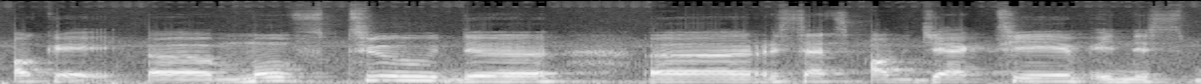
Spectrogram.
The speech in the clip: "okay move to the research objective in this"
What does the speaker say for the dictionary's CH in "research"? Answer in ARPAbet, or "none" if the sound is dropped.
S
